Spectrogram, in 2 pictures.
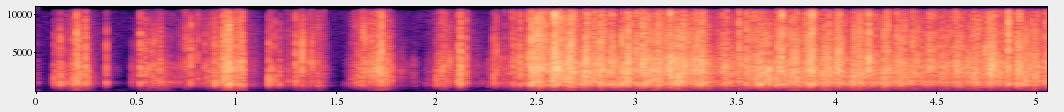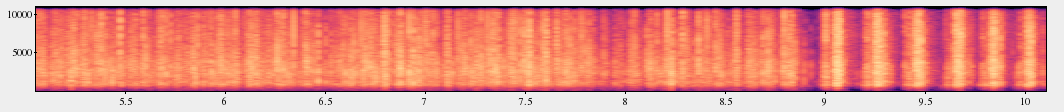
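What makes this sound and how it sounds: A round, blue-rimmed plastic Ice Breakers container with mints inside is held in one hand close to a microphone and shaken. It starts with short, separate rattling bursts, then breaks into a steady, continuous bright clatter of mints against plastic. It ends with another string of quick, distinct shakes.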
